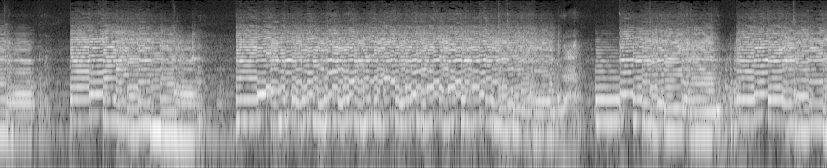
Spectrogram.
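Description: Electric guitar played with two-handed tapping: quick runs of tapped notes pulled off to lower frets, ending in a slide down. The lick repeats, with short breaks about half a second in, near three seconds and about seven seconds in.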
